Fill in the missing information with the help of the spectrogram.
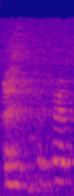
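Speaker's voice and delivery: short, high mock gasp; quick intake of breath, mimicking surprise; imitated shocked gasp. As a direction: gasp as if taken aback, acting it out. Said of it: "He went like this".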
